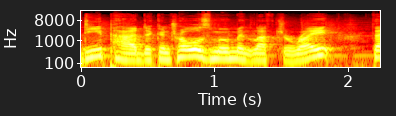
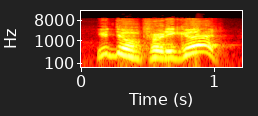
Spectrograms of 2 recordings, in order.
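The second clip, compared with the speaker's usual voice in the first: sudden, put-on New York accent; 4 semitones higher than usual. Voicing a game character who says the player did well: New York accent. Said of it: "Why do I have a New York accent".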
